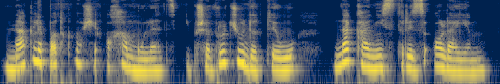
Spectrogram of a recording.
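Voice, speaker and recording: A woman narrating a children's storybook in a calm, even reading voice. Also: medium pitch, moderate pace, breathy edge.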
